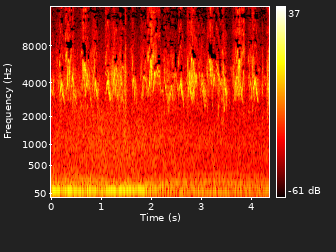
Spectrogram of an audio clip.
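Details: Many house sparrows chirping together in the snow, short clipped tweets tumbling over each other about three to four per second, with a low hum in the background.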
